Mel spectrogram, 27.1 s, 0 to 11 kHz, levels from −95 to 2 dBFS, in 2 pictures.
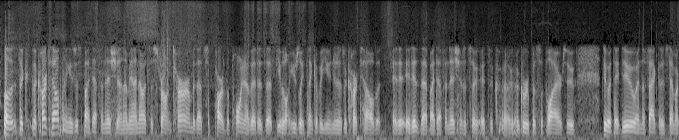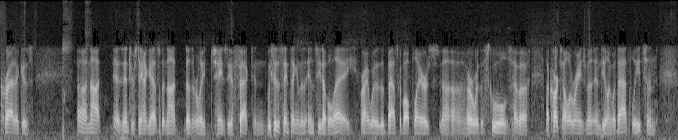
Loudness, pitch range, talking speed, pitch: -24 LUFS, 90-100 Hz, 235 wpm, 95 Hz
